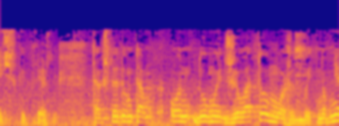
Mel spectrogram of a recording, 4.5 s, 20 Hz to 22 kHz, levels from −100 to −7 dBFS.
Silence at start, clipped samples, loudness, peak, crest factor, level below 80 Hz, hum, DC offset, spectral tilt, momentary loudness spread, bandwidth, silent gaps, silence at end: 0 s; under 0.1%; -15 LUFS; -4 dBFS; 10 dB; -36 dBFS; none; under 0.1%; -5.5 dB/octave; 7 LU; 8.8 kHz; none; 0 s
